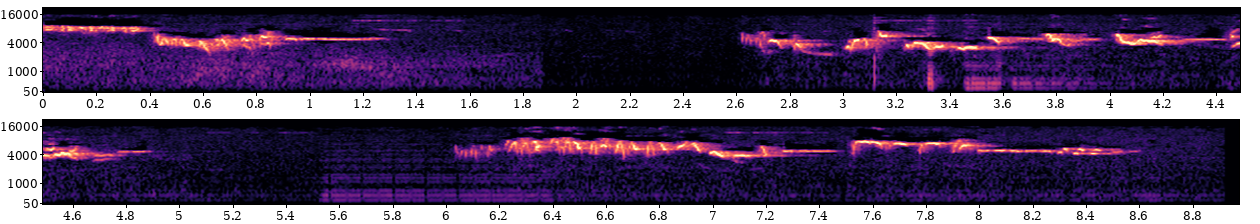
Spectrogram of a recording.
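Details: A European robin in the Eifel, Germany, sings three high, thin phrases of tumbling, wavering notes, each about two seconds long, separated by short pauses, with a faint hum beneath.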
